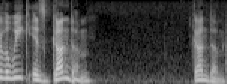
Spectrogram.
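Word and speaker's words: Gundamu (ガンダム): So technically, it's made out for it. Gundam is written Gundam. It's a katakana word, but it's written G A N D A M U. – Gundam. – Gundamu. – Yeah. Oh, GA is more of a gas sound, so that's the reason why. Which is the reason why you will hear it pronounced like that. Gundamu.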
